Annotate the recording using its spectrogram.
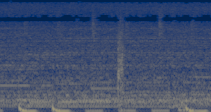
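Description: Handheld hair dryer blowing steadily, a constant airy hiss, with background music and its beat underneath.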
